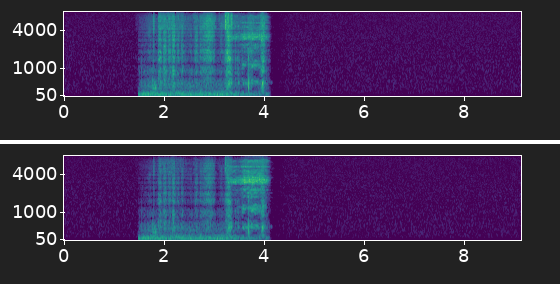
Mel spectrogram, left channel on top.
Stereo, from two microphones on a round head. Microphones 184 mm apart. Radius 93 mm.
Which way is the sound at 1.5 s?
40° left (ahead or behind).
